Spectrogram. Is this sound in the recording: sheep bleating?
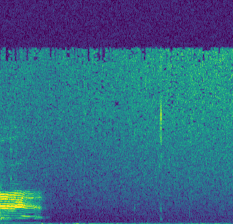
yes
